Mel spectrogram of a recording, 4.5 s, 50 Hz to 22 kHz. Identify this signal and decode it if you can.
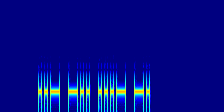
Morse code, heard as a keyed tone, about 20 wpm, 700 Hz. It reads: UDVN
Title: All Cut Numbers - 4-Digit 20wpm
